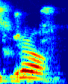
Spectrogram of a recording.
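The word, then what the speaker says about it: restaurant: अब T silent है, रेस्ट्रो।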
